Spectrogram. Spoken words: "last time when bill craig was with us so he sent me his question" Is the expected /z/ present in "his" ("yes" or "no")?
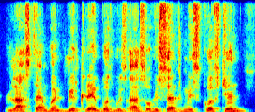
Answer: no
